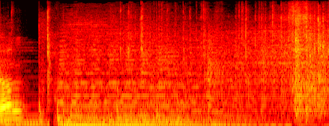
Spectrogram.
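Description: Old tint film being peeled off a car's side-window glass by hand: a steady crackly peeling noise that grows stronger toward the end, under background music.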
